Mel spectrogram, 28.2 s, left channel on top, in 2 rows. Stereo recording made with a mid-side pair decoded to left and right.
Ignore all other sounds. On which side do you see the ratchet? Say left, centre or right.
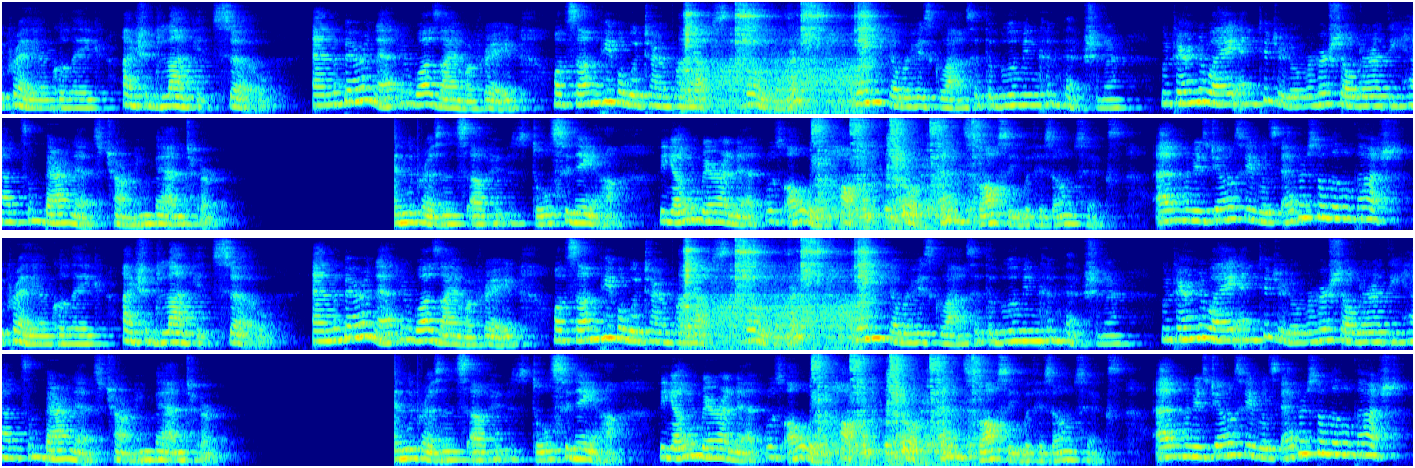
right.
